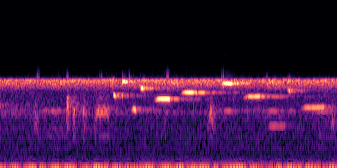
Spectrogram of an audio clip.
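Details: Musician wren's melodic song of separate clear whistled notes stepping between higher and lower pitches, with quick scratchy chatters between them and a persistent deep hum underneath.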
